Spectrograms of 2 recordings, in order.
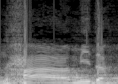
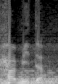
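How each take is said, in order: First: The vowel after the h is long. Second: The vowel after the h is short. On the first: The speaker calls it wrong. "bukan sami Allahu liman hamidah. Tidak ada alif setelah ha" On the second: The speaker calls it right. "mengucapkannya sami Allahu liman hamidah"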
